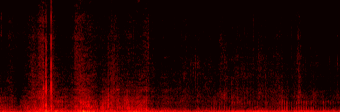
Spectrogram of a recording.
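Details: Snoring from Ruby, a pet cat with her eyes open: a low rumbling drone that swells briefly near the start, then settles into an even hum, with a few rustling noises.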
